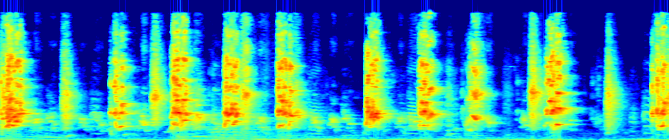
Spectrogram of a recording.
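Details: African lovebirds chirping: harsh, scratchy bursts in a high register, about two per second at an uneven pace, each short and buzzy with no other sounds beyond a faint low hum.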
